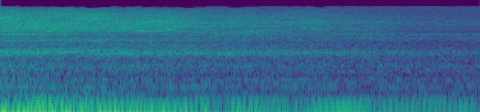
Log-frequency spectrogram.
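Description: A deep rumble with music, fading away over the two seconds, from the soundtrack of a TV episode being played back.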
